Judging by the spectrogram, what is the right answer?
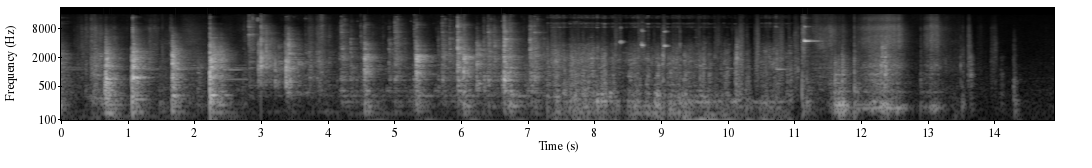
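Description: Irregular clanks and knocks of heavy steel car parts being handled and set down on a concrete floor, with some scraping, dying away near the end.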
